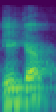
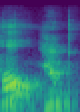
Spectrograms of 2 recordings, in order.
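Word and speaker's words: â: ठीक है, इसका प्रोनाउंसिएशन है ए कैप और ए हैट भी आप इसको बोल सकते हैं।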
